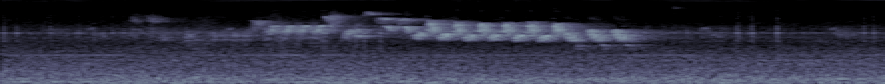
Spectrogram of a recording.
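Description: House wren singing: one fast run of rapidly repeated high notes, about two seconds long, starting a little past a second in.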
